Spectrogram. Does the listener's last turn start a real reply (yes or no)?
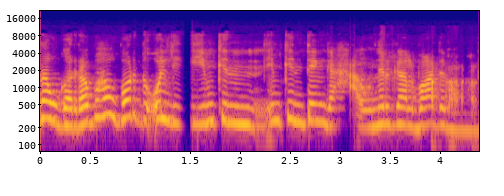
yes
